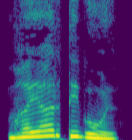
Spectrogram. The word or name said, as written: ಭಯಾರ್ತಿಗೊಳ್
